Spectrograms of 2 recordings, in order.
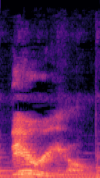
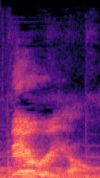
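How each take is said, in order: First: The first syllable sounds like the word 'bury'. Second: The same.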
